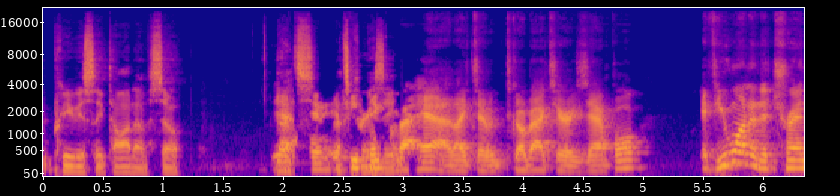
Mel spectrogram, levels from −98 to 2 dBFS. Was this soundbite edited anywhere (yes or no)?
yes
